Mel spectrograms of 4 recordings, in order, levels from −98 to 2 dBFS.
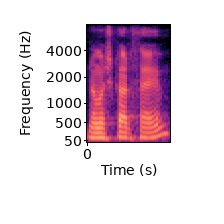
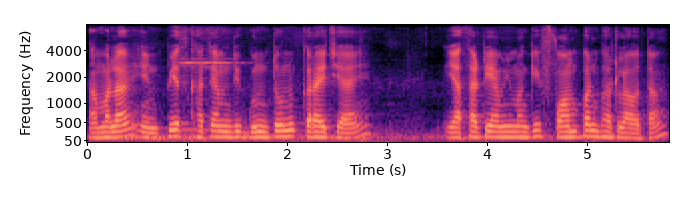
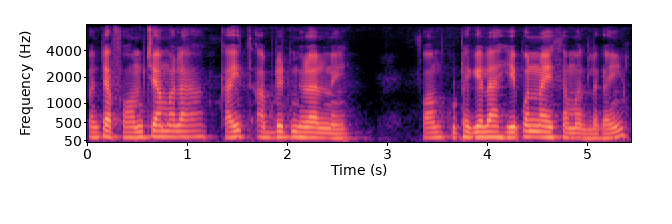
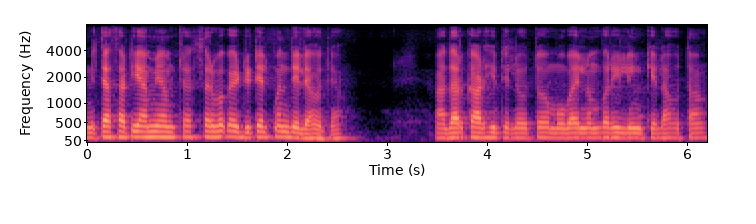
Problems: none marked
